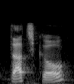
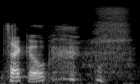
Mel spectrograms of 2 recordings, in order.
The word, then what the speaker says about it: Taco: I mean and now they are all calling me dutchko instead of Taco okay just uh there you know pronouncing your name uh like uh it's read in Serbian and yeah yeah making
